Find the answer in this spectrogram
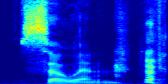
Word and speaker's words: Samhain: It's pronounced Samhain.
